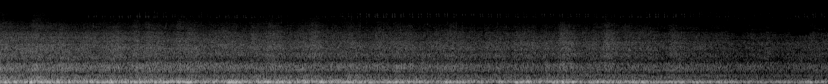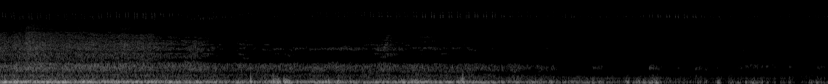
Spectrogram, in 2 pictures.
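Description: A passenger train rumbles across a steel truss bridge and fades into the distance.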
